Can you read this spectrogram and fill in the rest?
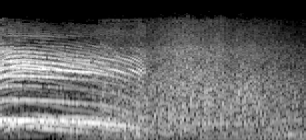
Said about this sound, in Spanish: los niños la visitan para jugar y cuando no pueden dormir, ella los arrulla con sus suaves olas.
